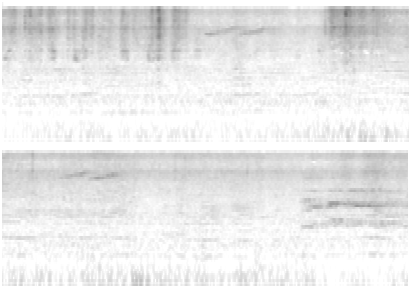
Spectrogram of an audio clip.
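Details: Honey bees busy working, a dense low droning hum that stays steady throughout, with faint wavering overtones and a brief higher tonal sound near the end.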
